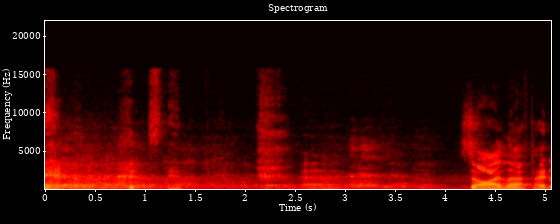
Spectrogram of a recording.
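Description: Two young men laugh heartily close by.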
